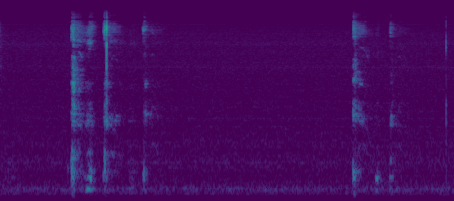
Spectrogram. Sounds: Cough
